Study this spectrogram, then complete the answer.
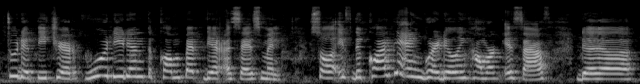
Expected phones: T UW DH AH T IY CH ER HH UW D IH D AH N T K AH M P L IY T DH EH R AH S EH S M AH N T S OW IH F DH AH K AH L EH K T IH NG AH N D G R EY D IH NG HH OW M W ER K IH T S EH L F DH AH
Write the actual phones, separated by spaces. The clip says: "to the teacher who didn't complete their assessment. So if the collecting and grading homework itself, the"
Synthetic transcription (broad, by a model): T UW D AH T IY CH ER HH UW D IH D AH N T K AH M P EH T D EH R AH S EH S M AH N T S OW IH F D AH K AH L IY T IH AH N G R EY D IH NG HH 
